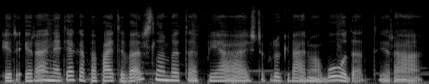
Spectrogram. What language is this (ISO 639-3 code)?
lit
